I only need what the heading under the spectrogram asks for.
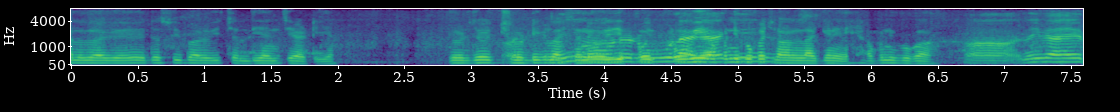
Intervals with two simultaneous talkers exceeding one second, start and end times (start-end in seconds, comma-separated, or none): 3.2-5.1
